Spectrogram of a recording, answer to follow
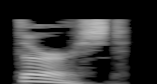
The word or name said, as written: thirst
